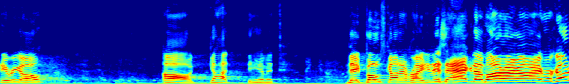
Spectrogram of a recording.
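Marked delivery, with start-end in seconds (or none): 5.7-7.6 loud announcement. Real, not acted. Host announces correct answer.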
